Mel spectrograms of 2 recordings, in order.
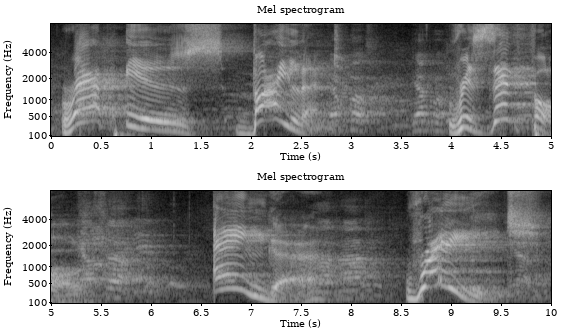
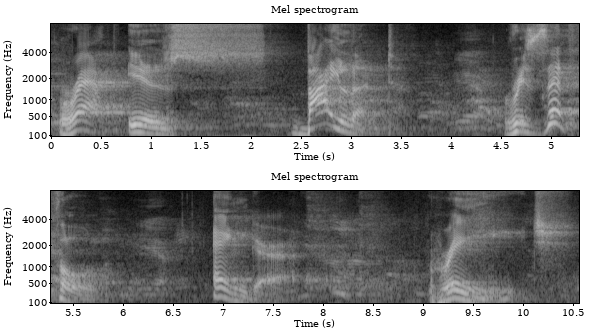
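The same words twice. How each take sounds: First: Very slow shouted emphasis on each word; forceful, deliberate. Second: Very slow, low-pitched word by word; "violent" drawn out, then sink low; solemn pulpit pauses between words; weighty, deliberate. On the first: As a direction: punch "violent" and "rage", long pauses. Repeats definition with rising force. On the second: Repeats definition, weighting each word. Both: Shown as a demonstration.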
